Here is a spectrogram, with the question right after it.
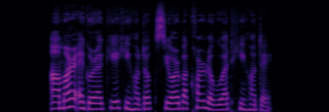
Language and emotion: Assamese, neutral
